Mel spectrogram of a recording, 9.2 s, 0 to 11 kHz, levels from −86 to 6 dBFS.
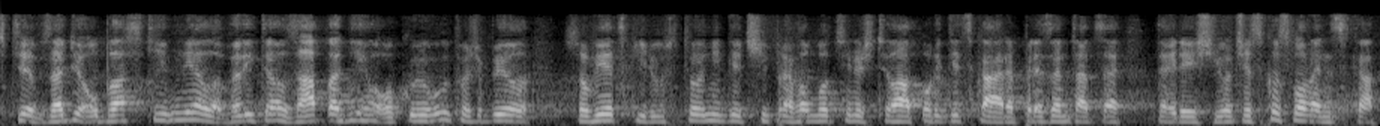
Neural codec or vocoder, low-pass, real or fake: codec, 16 kHz, 1.1 kbps, Voila-Tokenizer; 7.2 kHz; fake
